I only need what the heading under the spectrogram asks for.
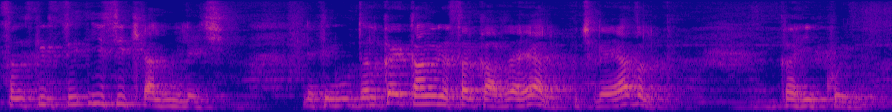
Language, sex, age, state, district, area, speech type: Maithili, male, 60+, Bihar, Begusarai, urban, spontaneous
